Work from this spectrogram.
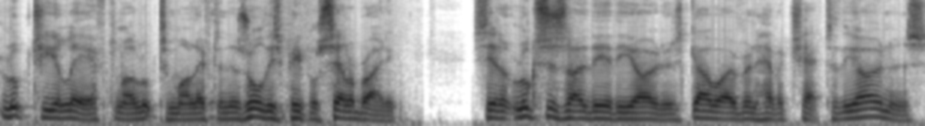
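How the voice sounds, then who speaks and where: A dark, mellow tone with an Australian accent, delivered at a very fast pace on a very clean recording against a silent background. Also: man. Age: 60s. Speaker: sports broadcaster. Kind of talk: interview. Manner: halting, repetitive starts.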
